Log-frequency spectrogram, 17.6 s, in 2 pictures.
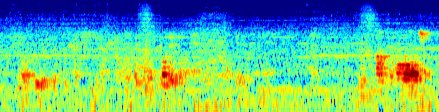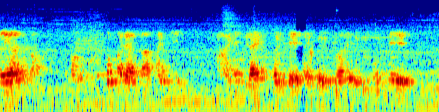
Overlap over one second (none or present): present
